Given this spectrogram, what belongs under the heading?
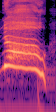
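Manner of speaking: high, loud, desperate begging scream; pleading shout. Retold or imitated. Player begging Lost One to spare trainees, shrieked high and loud. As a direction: shriek it as if begging a companion to stop killing. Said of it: "And I was like".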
